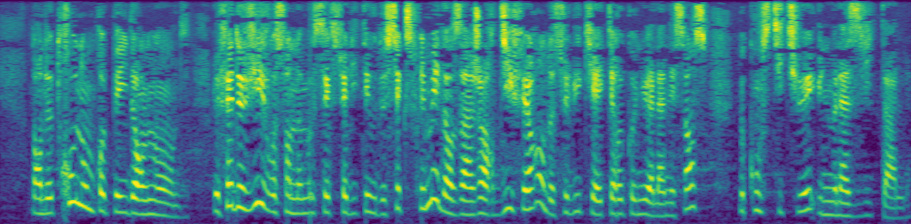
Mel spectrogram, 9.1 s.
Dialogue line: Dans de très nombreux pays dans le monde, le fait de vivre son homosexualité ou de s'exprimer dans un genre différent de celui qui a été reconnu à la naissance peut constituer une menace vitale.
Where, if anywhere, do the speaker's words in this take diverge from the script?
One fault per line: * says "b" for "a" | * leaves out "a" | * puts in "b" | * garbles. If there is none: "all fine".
* says "trop" for "très"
